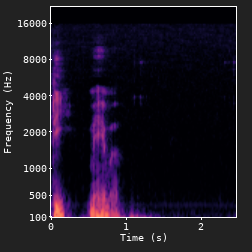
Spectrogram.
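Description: A voice speaking a word or two, followed by a pause with nothing audible.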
